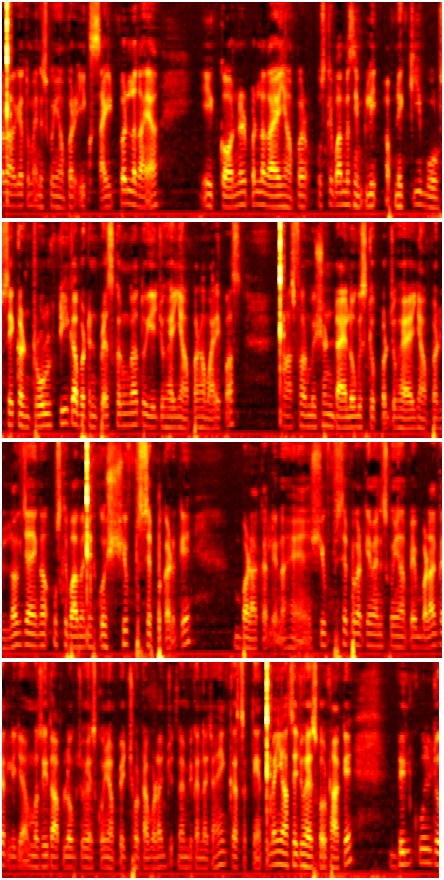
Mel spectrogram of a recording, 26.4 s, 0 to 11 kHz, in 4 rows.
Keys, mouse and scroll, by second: 0.3-4.5 drag, 7.7 ctrl+t, 10.9 click, 12.0 t, 14.5-23.8 drag, 19.6-22.0 shift+drag, 23.8-26.3 drag.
